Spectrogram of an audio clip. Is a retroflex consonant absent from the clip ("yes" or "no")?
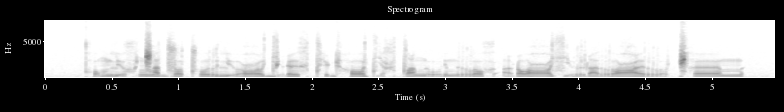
no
